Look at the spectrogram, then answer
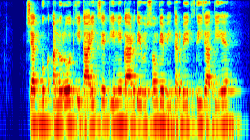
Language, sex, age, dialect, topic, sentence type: Hindi, male, 18-24, Garhwali, banking, statement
